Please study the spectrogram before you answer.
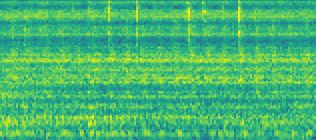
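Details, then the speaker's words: NuTone Verandah Deluxe ceiling fan after rewiring and oiling stiff bearings: low steady smooth hum, no grinding or knocking, starts right up without hesitating; oiling is only a temporary fix. "You can see how much quieter it runs now. The bearings are so much better now. You're not making that horrendous sound anymore. It's running very smooth."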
